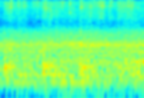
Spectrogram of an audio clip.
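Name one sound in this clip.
Footsteps thud softly on a wooden deck.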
